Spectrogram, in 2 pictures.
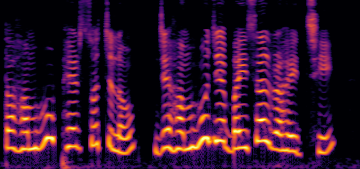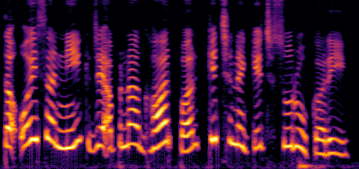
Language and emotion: Maithili, neutral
